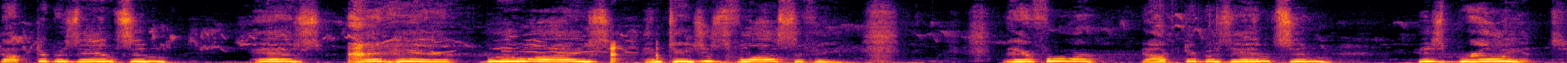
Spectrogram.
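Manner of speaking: acted high-pitched voice. Retelling what a French philosophy teacher said in class: imitating a teacher's high voice. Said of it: "he had a very high voice".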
